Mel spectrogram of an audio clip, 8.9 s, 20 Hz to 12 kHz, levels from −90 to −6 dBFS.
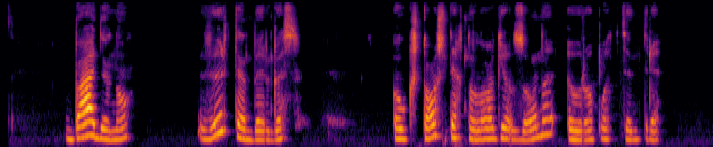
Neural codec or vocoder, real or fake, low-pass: vocoder, 44.1 kHz, 128 mel bands every 512 samples, BigVGAN v2; fake; 10.8 kHz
